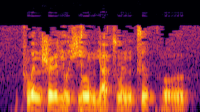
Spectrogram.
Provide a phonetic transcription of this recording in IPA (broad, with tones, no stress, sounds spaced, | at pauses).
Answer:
ʈ͡ʂ w ə˥ n ʂ ɻ̩˥ l j o˨ ʊ̯ ɕ j o˥˩ ʊ̯ m j ä̰˨˩ t͡s w ə˧˥ n t͡s ɹ̩˥˩ t̪ʰ o̰˨˩˦ ʊ̯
